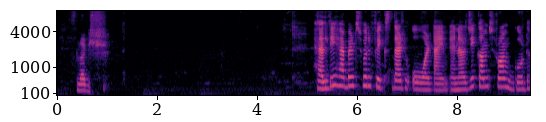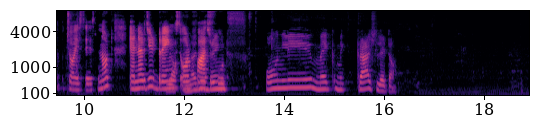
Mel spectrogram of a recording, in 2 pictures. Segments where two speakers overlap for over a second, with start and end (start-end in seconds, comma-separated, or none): 11.6-12.8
